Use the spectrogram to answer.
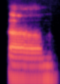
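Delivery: normal talking voice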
